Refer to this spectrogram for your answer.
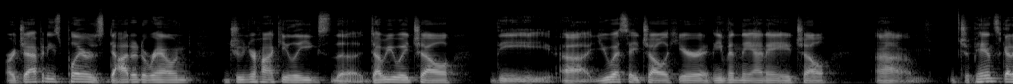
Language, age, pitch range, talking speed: English, 30-49, 90-110 Hz, 125 wpm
